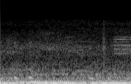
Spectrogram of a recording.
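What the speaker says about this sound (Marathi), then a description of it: "आता गाडी फिरवली" A car engine rumbles low and steady as the vehicle turns around on a foggy monsoon road to Lohagad fort, a continuous close drone with no pauses.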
